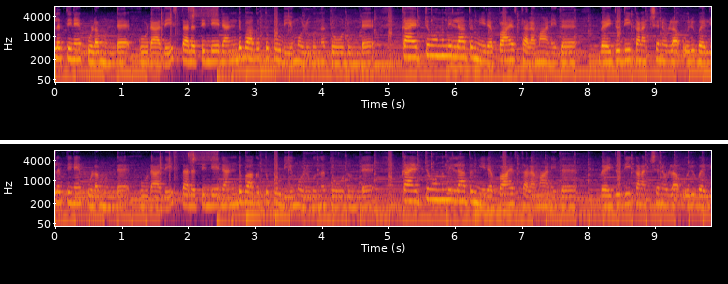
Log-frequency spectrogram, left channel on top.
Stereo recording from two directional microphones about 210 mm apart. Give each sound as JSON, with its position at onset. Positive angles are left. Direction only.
{"t": 0.0, "sound": "speech", "side_deg": 15}
{"t": 5.2, "sound": "speech", "side_deg": 10}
